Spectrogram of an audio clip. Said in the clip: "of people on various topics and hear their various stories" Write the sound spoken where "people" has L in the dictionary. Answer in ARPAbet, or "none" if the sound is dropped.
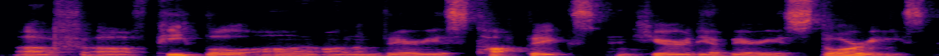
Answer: N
